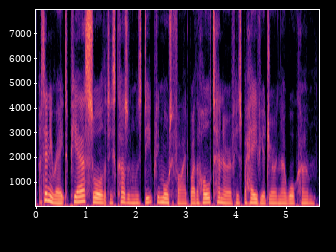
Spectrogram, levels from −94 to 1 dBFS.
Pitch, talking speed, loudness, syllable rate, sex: 160 Hz, 235 wpm, -21 LUFS, 6.0 syllables/s, female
